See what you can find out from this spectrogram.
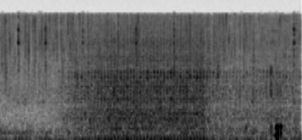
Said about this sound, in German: Gut. Der ist doch voll entspannt, der Regen. Ich finde den super.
